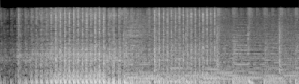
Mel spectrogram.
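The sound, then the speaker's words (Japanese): The small, high-revving engine of a small racing car runs with a rapid, rattling pulse, loud and steady, its pitch rising and dipping as the throttle changes. “エンジンがある。嘘みてえ。俺、車乗ってる。”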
